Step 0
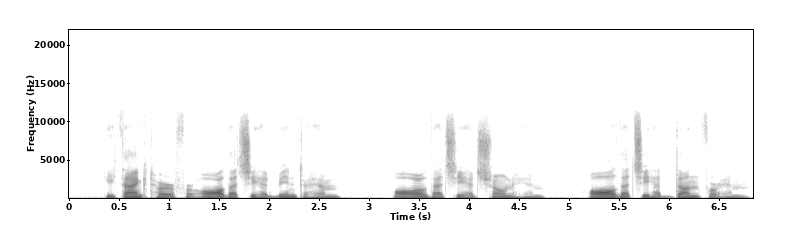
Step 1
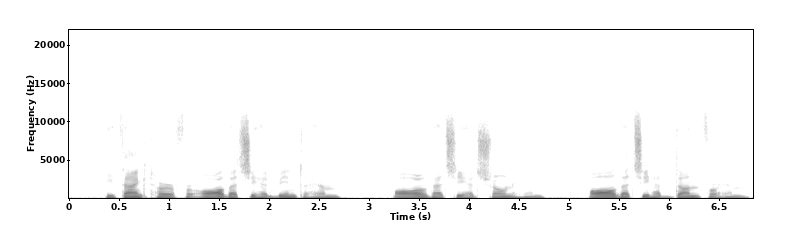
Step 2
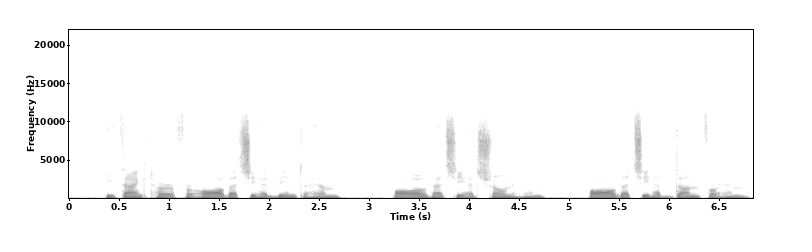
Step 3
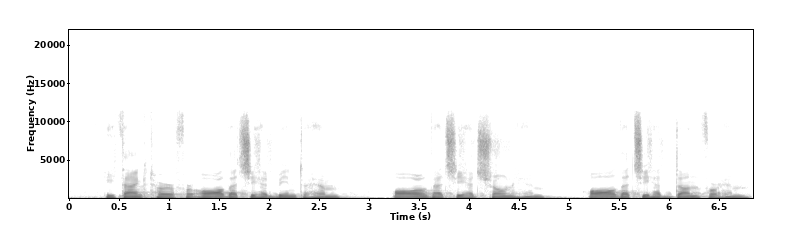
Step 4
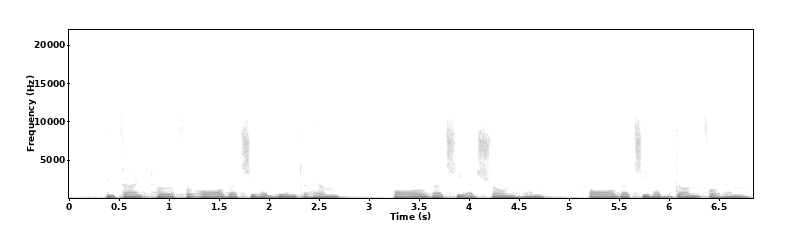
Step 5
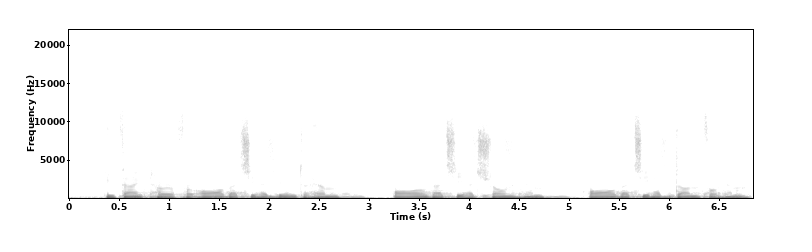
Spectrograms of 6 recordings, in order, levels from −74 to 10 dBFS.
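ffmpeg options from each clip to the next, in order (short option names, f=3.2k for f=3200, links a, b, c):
-af "equalizer=f=2.1k:w=0.96:g=-11,volume=-5dB"
-af "acompressor=threshold=-36dB:ratio=4,volume=2dB"
-af "aecho=1:1:115|230|345:0.0891|0.0392|0.0173,volume=6dB"
-filter_complex "[0:a]acrossover=split=280[a][b];[b]acompressor=threshold=-49dB:ratio=3[c];[a][c]amix=inputs=2:normalize=0,volume=-3.5dB"
-af "aecho=1:1:255:0.178"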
